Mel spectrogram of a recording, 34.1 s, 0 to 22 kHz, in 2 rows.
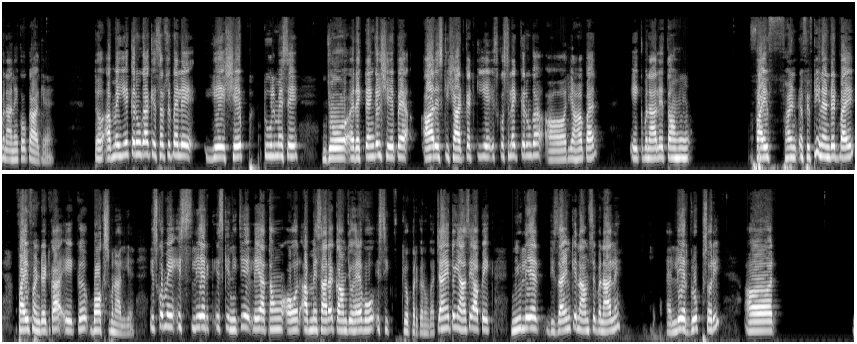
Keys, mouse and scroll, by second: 0.8 click, 4.8 click, 6.2 click, 7.4 click, 10.3 r, 11.8-14.9 drag, 20.2-21.3 drag, 26.4 click, 27.5 click, 28.9-30.7 typing, 31.5 click, 32.6-33.7 drag.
